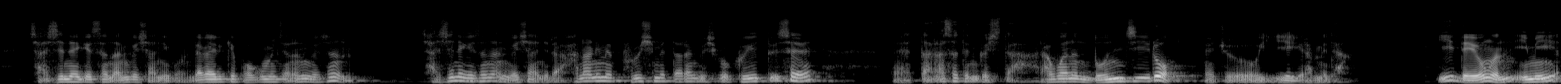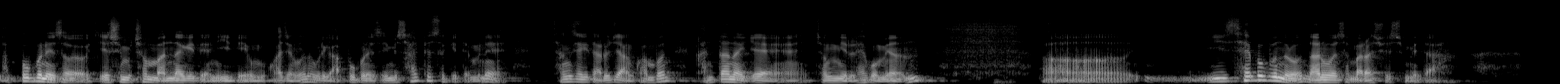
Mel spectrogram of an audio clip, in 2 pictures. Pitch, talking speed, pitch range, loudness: 130 Hz, 300 characters per minute, 110-155 Hz, -26 LUFS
